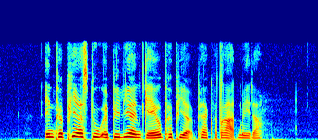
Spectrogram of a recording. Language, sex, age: Danish, female, 26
